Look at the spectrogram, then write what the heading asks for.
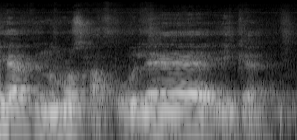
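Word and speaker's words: أولئك: Ulaika. Mm-hmm. So then that means I need to have this here. Yes. See? So you pronounce it what? Ulaika. Ulaika.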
